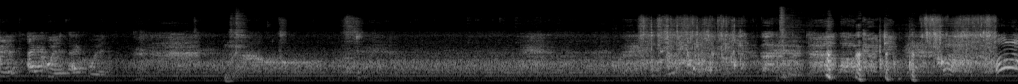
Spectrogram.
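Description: Indistinct voices over a steady low electrical hum. A louder stretch of noise with more voice starts about two-thirds of the way in.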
